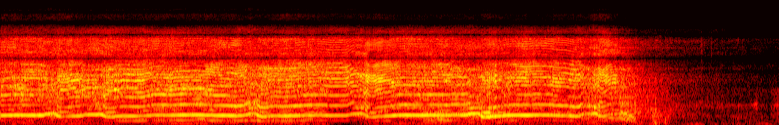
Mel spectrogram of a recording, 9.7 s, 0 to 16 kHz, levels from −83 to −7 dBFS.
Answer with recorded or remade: remade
